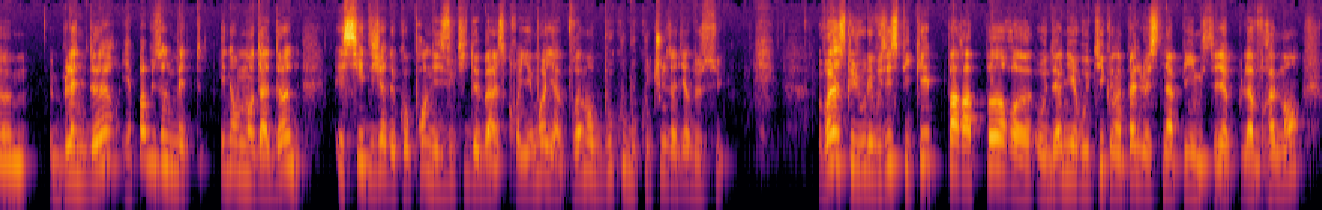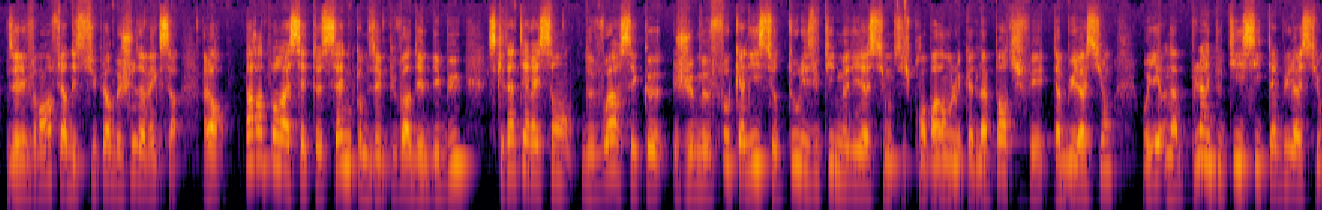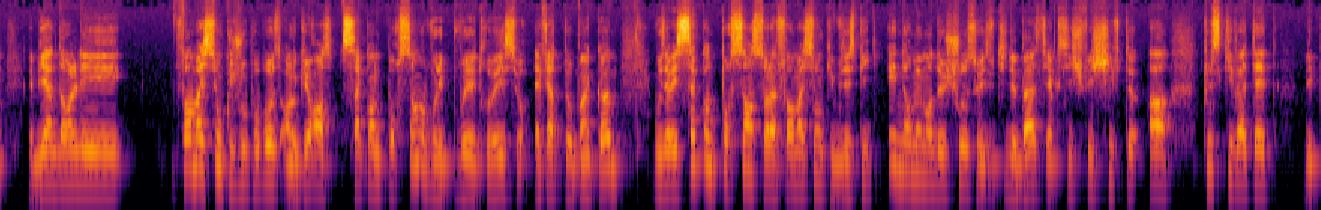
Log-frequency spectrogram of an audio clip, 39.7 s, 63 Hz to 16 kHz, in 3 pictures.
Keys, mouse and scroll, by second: 7.6-8.0 shift+middle drag, 13.5-14.0 shift+middle drag, 14.3 shift+middle click, 14.9 shift+middle click, 15.5-15.8 shift+middle drag, 16.0-16.5 middle drag, 16.7-17.0 shift+middle drag, 18.3 middle click, 19.2 shift+middle click, 22.2 click, 23.4 Tab, 36.7 Tab, 37.4 shift+a.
